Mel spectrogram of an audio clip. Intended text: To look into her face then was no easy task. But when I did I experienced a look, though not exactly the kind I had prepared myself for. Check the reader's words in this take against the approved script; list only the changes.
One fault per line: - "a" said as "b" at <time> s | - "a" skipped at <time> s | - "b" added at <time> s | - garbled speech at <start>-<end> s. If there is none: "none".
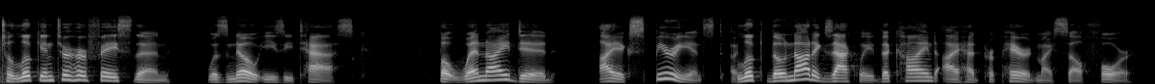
none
